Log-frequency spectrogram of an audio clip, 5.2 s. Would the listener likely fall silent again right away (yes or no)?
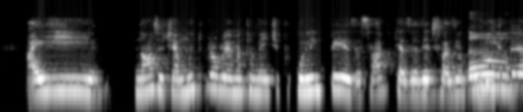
yes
